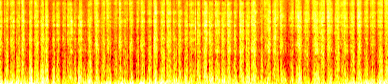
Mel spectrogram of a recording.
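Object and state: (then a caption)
Wooden spoon being scratched. Fingertips scratch and rub the bowl of a solid wooden spoon fast and aggressively, close to the mic. The result is a dense, irregular stream of rough scraping strokes with a heavy, boomy low end and little brightness, holding steady throughout.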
